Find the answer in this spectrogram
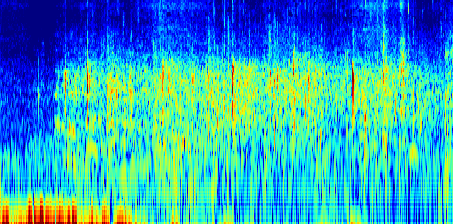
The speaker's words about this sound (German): Das heißt, auspfeifen oder buhen, das finden wir nicht cool, im Zweifelsfall klatscht nur ganz wenig und jetzt nochmal mit Husten bitte.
